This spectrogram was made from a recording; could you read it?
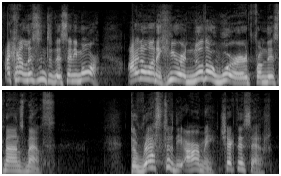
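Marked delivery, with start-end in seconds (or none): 0.0-4.1 higher, fast burst of exasperation; fed-up outburst. Acted. David reacting to the giant's taunts, fed-up outburst. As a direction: blurt it out, unable to take more. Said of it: "He's like".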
